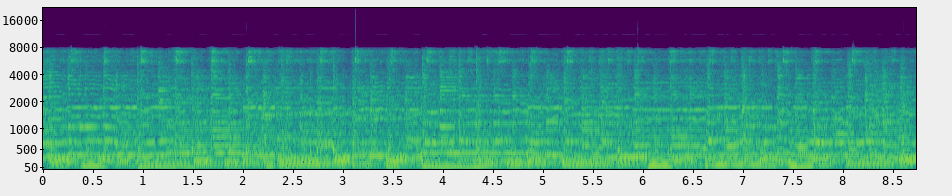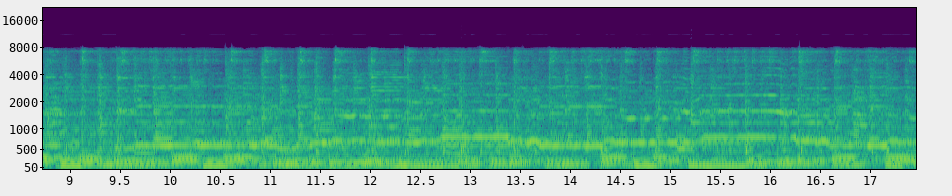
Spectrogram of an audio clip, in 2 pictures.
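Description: Live traditional Armenian folk music from a small band: clarinet and oud with guitar, and a frame drum keeping a steady beat.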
